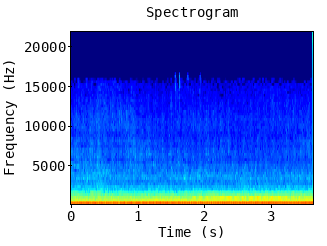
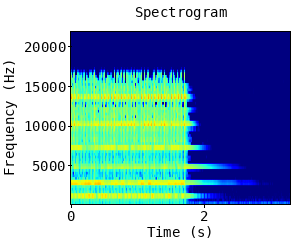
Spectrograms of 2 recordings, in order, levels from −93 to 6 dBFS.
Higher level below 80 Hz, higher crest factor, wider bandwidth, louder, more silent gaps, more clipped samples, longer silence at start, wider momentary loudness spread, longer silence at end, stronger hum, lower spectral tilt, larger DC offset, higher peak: first, -22 dBFS vs -66 dBFS; second, 10 dB vs 20 dB; second, 2.3 kHz vs 17.5 kHz; first, -16 LUFS vs -21 LUFS; neither; neither; about the same, 0 s vs 0 s; second, 2 LU vs 5 LU; second, 0 s vs 1.3 s; neither; first, -11.5 dB/octave vs 5 dB/octave; neither; first, -4 dBFS vs -8 dBFS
